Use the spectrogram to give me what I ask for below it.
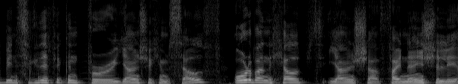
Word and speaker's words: Janša: do we pronounce it Janša or Janša? – Janša.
